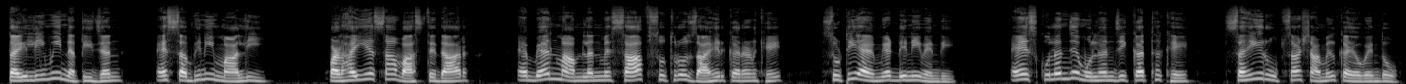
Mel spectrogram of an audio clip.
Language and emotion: Sindhi, neutral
